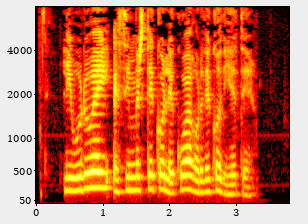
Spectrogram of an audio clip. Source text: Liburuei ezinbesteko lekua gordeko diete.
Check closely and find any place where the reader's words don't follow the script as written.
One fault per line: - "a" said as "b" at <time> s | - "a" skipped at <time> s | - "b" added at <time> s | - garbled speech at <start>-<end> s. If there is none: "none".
none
